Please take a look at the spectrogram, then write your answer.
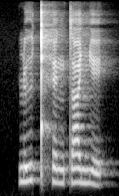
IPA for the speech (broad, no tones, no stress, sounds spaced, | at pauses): ɳ ɨ ǃʰ ɛ ŋ t a ɲ e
